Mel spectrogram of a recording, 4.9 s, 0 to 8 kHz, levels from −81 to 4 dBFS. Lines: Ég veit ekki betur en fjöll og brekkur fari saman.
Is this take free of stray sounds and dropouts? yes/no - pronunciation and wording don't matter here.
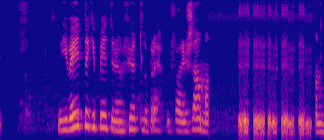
no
